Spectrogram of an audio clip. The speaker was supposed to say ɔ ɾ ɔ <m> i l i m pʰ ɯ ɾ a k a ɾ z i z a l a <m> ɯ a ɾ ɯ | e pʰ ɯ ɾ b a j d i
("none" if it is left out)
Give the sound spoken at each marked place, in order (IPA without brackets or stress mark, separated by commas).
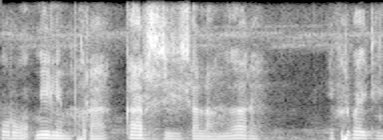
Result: m, ŋ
